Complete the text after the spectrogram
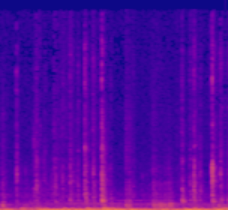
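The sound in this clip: Quick, light clicking from a computer mouse mixed with keyboard-like tapping, a steady run of small sharp clicks with no voices.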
